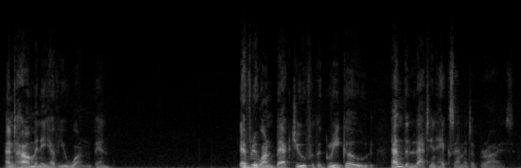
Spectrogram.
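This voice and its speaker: An actor playing a good-hearted, plain-spoken young student with an upper-class English accent in a period radio drama. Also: male voice, on the low side, sing-song, moderate pace, fairly bright tone, slightly rough, full character voice. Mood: reproachful. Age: young adult.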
